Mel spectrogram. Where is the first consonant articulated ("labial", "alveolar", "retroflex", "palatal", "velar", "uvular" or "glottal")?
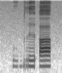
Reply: labial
